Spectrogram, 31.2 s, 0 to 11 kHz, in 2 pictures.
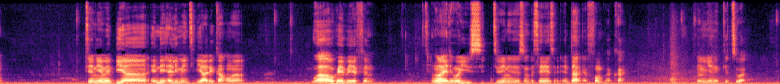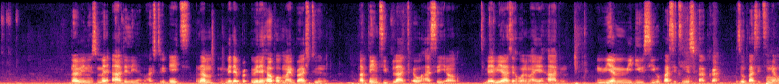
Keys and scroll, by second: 19.9 b, 22.8 [, 27.2 v.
